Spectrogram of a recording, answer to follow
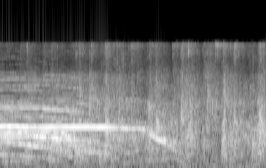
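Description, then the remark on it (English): A poetry slam audience cheers and applauds a poet after the scores are given, in a loud, continuous roar, with a high whoop or whistle at the start; the noise eases slightly partway through but keeps going. “Applaud the poet. Keep that applause going.”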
